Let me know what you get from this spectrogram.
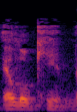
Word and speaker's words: Elohim: It's referred to, God is referred to in source here in the verse 13 as Aleph Lamed Hey Yud Mem, which is pronounced with a hey, but we'll pronounce it Elohim, not to say the name of God for no reason.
